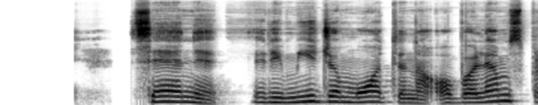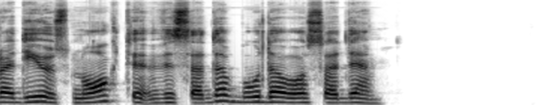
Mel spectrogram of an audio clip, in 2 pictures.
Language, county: Lithuanian, Panevėžys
